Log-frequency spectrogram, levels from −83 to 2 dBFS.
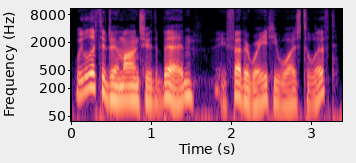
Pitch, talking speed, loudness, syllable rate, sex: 115 Hz, 210 wpm, -18 LUFS, 5.4 syllables/s, male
